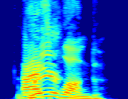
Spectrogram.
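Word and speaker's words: Asplundh: Asplund.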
